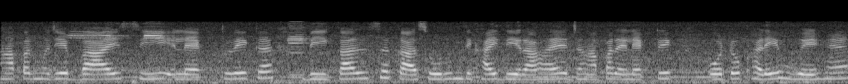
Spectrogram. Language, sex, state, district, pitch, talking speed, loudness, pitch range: Hindi, female, Chhattisgarh, Raigarh, 250 Hz, 140 wpm, -15 LUFS, 240-265 Hz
